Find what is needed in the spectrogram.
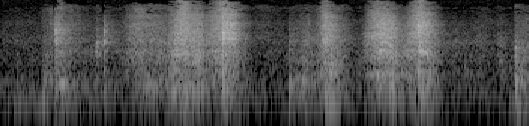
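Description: Faint rustling and scraping of cardboard, a few short stretches, as a boxed model kit is slid out of a cardboard shipping carton among its packing.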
